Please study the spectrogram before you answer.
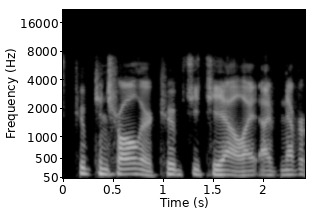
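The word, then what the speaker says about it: kubectl: we go xar I I love hearing people's pronunciations of stuff so Peter like you use kubernetes do you call it Cube cuddle Cube cuddle yeah sure see yeah I don't do that it's it's Cube control or cube CTS I've never called it CP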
